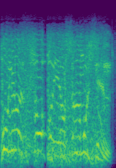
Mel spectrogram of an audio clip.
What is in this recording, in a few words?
voice message charger contused, crew tanks serbian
